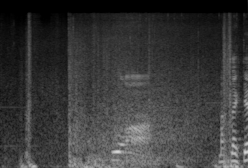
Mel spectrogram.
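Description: A tree creaks and crashes to the ground.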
